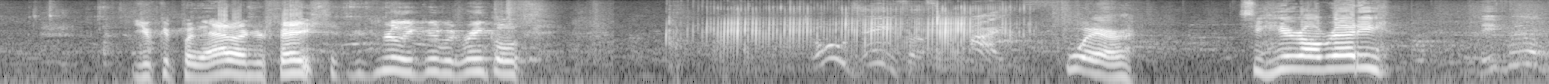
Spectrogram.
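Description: A middle-aged man speaks angrily nearby.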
